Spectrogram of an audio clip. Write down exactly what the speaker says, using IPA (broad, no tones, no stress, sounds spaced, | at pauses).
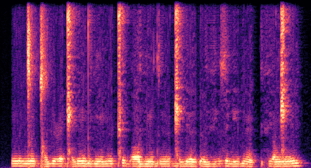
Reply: ŋ ɘ y̯ ŋ͡ǀ ə̃ y̯ ɡ͡ǀ ɒ vʲ ɔ ɭ ɛ ɡ͡ǁ ɔ ʎ ə̃ ŋ d ɘ vʲ ẽ m ʏ ǁ ʏ b ɔ vʲ ə̃ u̯ d ʏ ŋ ʏ ɡ͡ǁ ɘ lʲ ɜ y̯ ɗ ɘ u̯ vʲ ɘ u̯ z ʏ lʲ e b ɛ̃ | fʲ ɒ ŋ͡ǁ ẽ i̯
